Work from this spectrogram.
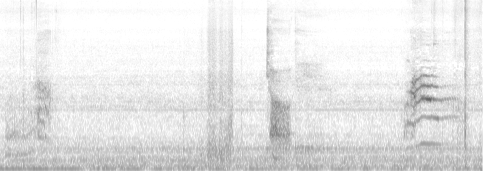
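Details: A cat gives a short rising mew near the end, preceded by rustling and brief muffled noises, with a low background hum throughout.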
